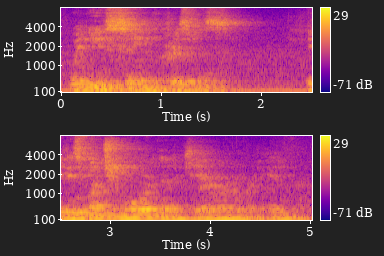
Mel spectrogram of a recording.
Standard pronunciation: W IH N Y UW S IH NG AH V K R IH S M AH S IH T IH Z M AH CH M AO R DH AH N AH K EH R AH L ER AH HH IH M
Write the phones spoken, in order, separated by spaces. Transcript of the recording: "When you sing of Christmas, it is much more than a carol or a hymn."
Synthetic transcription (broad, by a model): W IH N Y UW S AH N K R IH S M AH S IH T IH Z M AH CH M AO R DH AH N AH K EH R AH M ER AH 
